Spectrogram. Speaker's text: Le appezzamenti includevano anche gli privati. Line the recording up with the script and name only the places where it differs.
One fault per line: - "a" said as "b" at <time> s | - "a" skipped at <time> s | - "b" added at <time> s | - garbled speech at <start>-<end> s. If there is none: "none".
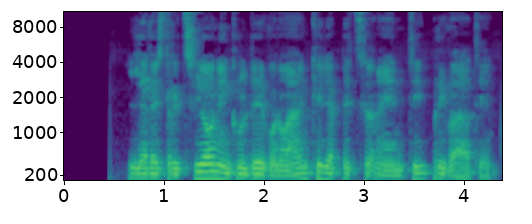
- "appezzamenti" said as "restrizioni" at 0.8 s
- "appezzamenti" added at 2.6 s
